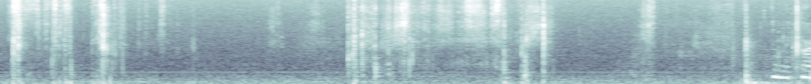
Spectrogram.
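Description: A Mermaid Oracle card deck is shuffled by hand in quick riffling bursts and soft slaps of cards, close and crisp, with short pauses between rounds.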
